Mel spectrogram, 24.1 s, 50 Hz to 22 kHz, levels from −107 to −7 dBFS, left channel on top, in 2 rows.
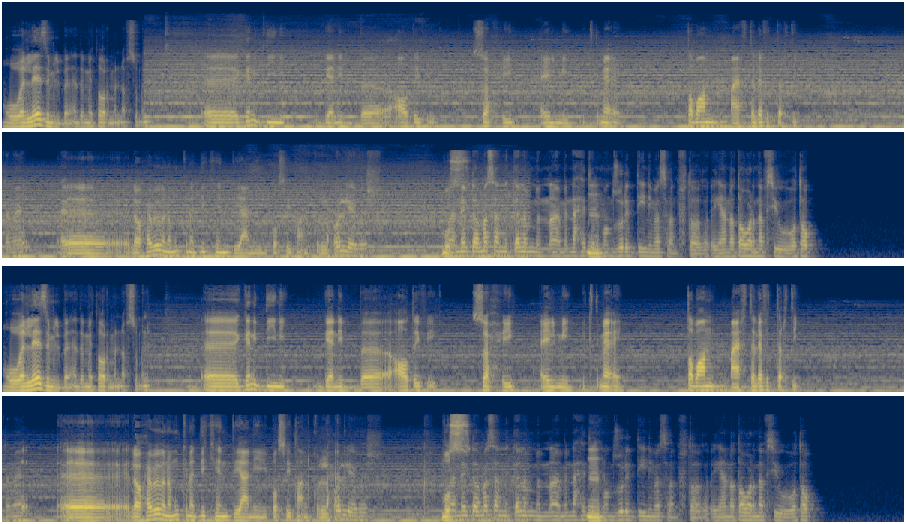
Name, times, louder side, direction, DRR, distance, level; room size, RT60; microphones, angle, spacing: voice 1, 0.0-2.0 2.7-3.8 4.2-5.8 6.3-6.8 7.2-7.7 7.9-8.3 9.1-10.6 12.3-12.4 12.8-16.5 17.6-18.2 19.8-20.1, right 3 dB, 30° right, 0.5 m, -28 dB
sound 1, 1.9-19.1, left 5 dB, 85° left, 0.5 m, -37 dB
voice 2, 16.4-17.1 17.9-22.8, left 2 dB, 65° left, 1.1 m, -36 dB
14.0 x 4.7 x 3.1 m
head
